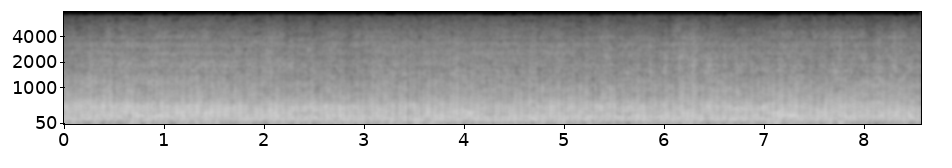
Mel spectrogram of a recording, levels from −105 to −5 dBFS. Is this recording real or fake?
fake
